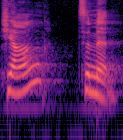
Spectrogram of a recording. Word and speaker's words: Jiang Zemin: Jiang Zemin.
